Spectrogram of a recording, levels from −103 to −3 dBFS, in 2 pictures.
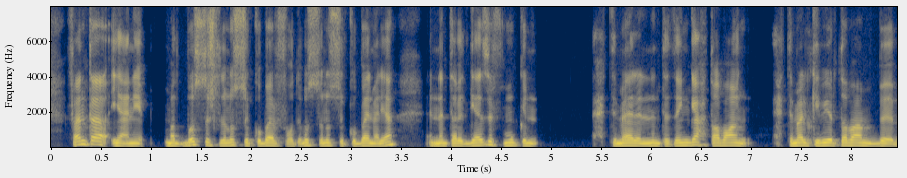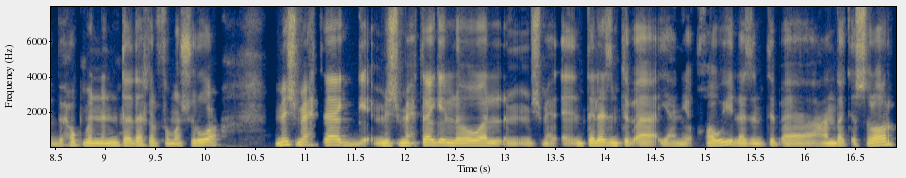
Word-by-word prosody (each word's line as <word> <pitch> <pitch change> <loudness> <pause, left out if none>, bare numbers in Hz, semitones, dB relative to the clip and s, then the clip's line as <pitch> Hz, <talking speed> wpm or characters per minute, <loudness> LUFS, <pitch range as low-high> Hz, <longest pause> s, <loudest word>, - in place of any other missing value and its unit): فأنت 190 -2 +1
يعني 125 -2 +1 0.2
ما 130 - +3
تبُصش 150 0 -1
لنُص 140 +2 0
الكوباية 140 0 +1
الفاضي 125 - -5
بُص 140 -1 -1
نُص 135 0 -1
الكوباية 130 +2 0
المَليان، 125 +8 +2 0.4
إن - - +3
أنت 125 0 0
بتجازِف 140 +6 +1
ممكن 130 -3 +1 0.6
إحتمال 130 +2 +1
إن 125 0 +3
أنت 125 -3 0
تنجح 145 +6 0
طبعًا 140 -1 0 0.3
إحتمال 135 +1 +1
كبير 140 +2 +3
طبعًا 140 0 +1
ب 115 -1 -1
بحُكم 125 +5 -1
إن 125 -2 +3
أنت 135 +2 +1
داخِل 135 0 -1
في 120 - -5
مشروع 130 +7 +1 0.5
مش 175 +1 +1
محتاج 155 0 0
مش 130 +1 +2
محتاج 145 +3 +1
اللي 135 -3 +3
هو 135 +3 +3
ال 125 -3 0 0.2
م - - -5
مش - - -7
مح - - -5
أنت 125 +1 -3
لازم 140 0 +3
تبقى 120 -1 -2
يعني 95 -5 -5 0.2
قَوي، 130 +4 +2
لازم 120 -1 -1
تبقى 110 +2 -4
عندك 120 -2 +1
إصرار 135 +8 +1
130 Hz, 175 wpm, -20 LUFS, 125-140 Hz, 0.6 s, ما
